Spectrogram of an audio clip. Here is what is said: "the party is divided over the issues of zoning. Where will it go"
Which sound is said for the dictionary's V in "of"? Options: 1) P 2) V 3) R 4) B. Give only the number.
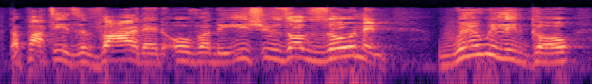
2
